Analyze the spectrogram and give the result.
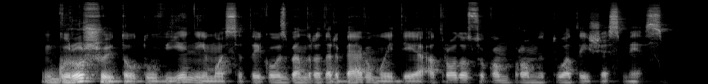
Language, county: Lithuanian, Šiauliai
